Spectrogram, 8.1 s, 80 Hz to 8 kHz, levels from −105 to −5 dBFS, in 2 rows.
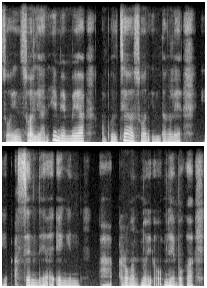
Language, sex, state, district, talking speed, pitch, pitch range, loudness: Mizo, female, Mizoram, Aizawl, 230 wpm, 135 Hz, 130-150 Hz, -23 LUFS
